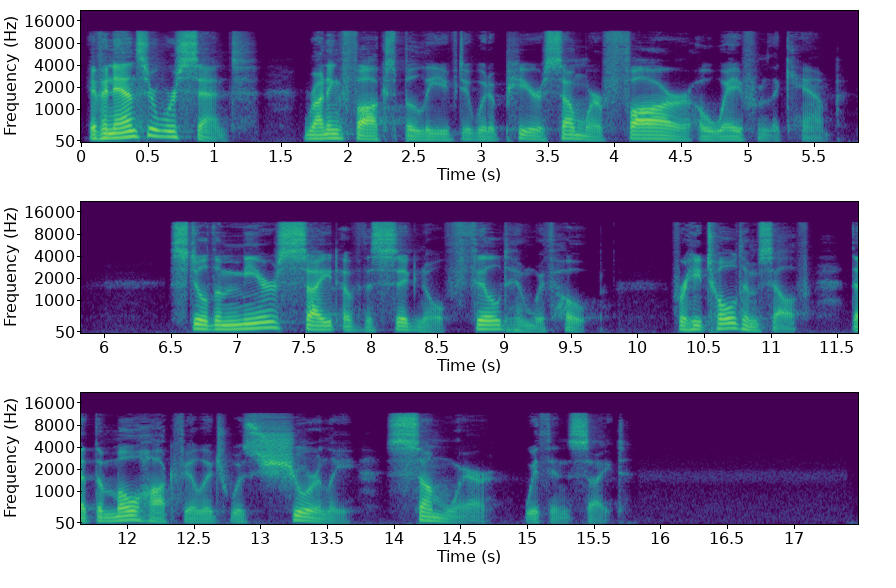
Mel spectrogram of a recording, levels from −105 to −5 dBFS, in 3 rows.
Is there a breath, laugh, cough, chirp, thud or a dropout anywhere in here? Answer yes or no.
no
